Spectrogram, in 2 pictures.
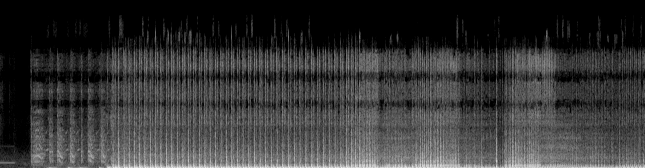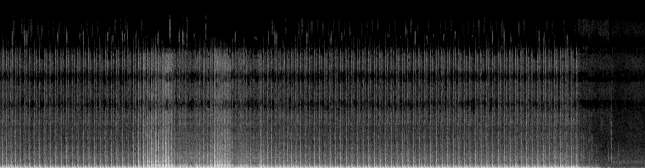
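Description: A Can-Am Renegade ATV with an FMF titanium exhaust and its baffle removed cranks and fires, then idles loud and close with a deep raspy burble, revving in a few sharp blips before cutting off.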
